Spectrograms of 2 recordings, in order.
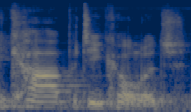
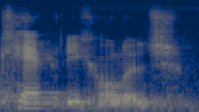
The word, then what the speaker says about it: Kāpiti: Let's be Kāpiti College, not Kāpiti College.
